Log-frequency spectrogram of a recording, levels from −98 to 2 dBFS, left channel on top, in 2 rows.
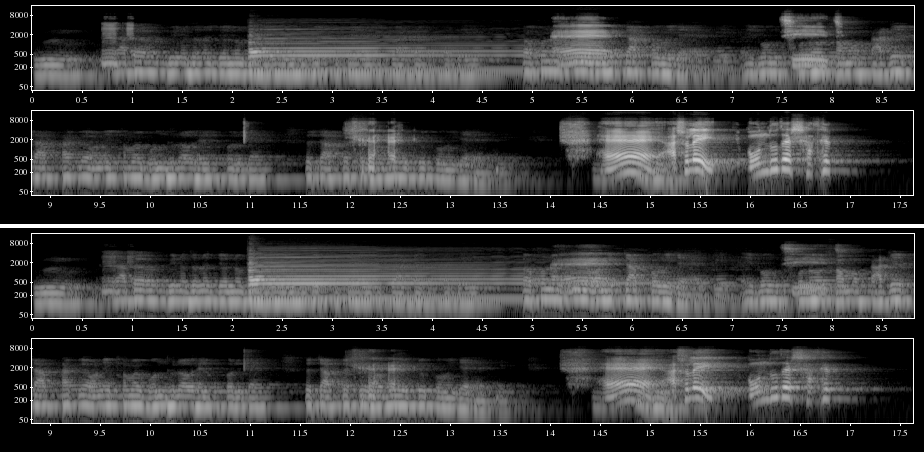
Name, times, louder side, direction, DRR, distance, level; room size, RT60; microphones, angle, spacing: voice 1, 0.0-4.5 4.9-13.6 14.4-14.6 14.8-15.2, right 1 dB, 65° right, 2 dB, 0.8 m, -45 dB
Wind instrument woodwind instrument, 2.1-7.3, right 4 dB, 35° right, 0.3 m, -45 dB
voice 2, 5.2-5.8 7.5-8.0 12.0-12.5 14.1-15.6 16.0-16.8, left 10 dB, 70° left, 18 dB, 0.3 m, -30 dB
11.5 x 5.9 x 4.9 m, 1.2 s
head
